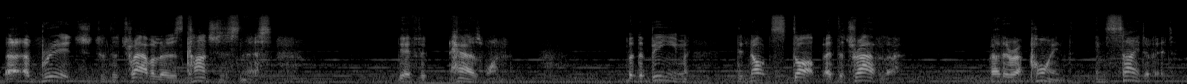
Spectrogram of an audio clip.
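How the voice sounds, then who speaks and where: A grave science fiction scholar, with a bright, focused voice at a middle pitch. He speaks in formal, deliberate phrases and weighs each idea with caution, as in dramatic game dialogue, with music underneath. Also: expressive. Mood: grave, pondering. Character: grave, learned male scholar in a sci-fi world, measured and cautious.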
